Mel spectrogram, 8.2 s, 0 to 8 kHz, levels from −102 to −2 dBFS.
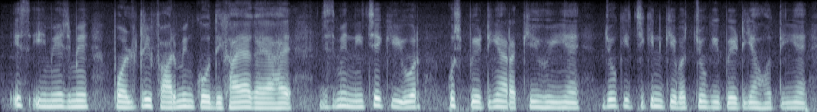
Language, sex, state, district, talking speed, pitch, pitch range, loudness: Hindi, male, Uttar Pradesh, Lalitpur, 200 wpm, 145 Hz, 135-160 Hz, -17 LUFS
